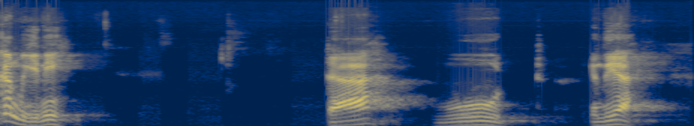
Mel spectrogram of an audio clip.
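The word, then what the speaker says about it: داود: Dawud. Gitu ya. Wawunya panjang atau pendek bacanya? Pendek, Daud gitu aja. Panjang, nggak pernah baca Daud pendek itu. Nggak pernah. Daud nggak ada.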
